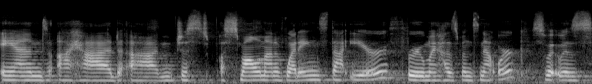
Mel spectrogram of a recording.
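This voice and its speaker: A woman with an American accent speaks amid audible room echo. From US Midwest, Wisconsin. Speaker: wedding photographer. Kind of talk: podcast interview.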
